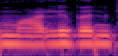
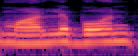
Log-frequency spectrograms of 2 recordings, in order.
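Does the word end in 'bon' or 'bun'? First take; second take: bun; bon. First: The last syllable sounds like 'bun'. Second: The last syllable sounds like 'bon'. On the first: The speaker calls it right. "आज मुझे पता चला है कि इसको मार्लेबन कहते हैं" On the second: The speaker calls it wrong. "पहले मैं इसको मार्लेबॉन कहती होती थी"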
